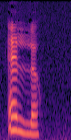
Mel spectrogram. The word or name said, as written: Elle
